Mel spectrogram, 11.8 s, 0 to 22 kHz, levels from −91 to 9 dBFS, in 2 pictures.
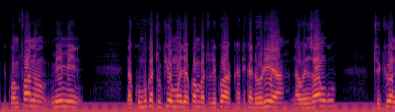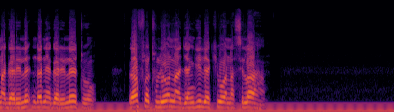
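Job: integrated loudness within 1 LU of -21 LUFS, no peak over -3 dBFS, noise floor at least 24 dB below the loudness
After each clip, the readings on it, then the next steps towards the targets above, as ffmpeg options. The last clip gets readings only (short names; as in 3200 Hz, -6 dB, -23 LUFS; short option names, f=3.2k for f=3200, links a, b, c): hum 60 Hz; harmonics up to 300 Hz; hum level -37 dBFS; loudness -28.5 LUFS; peak -15.5 dBFS; loudness target -21.0 LUFS
-> -af "bandreject=f=60:t=h:w=6,bandreject=f=120:t=h:w=6,bandreject=f=180:t=h:w=6,bandreject=f=240:t=h:w=6,bandreject=f=300:t=h:w=6"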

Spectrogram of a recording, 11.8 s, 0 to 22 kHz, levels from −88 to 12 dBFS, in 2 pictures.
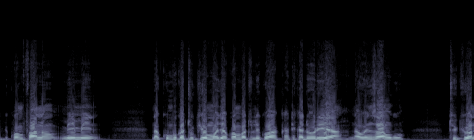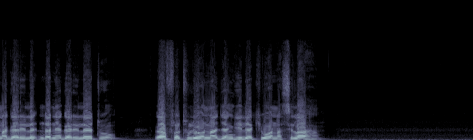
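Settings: hum none; loudness -28.5 LUFS; peak -15.5 dBFS; loudness target -21.0 LUFS
-> -af "volume=7.5dB"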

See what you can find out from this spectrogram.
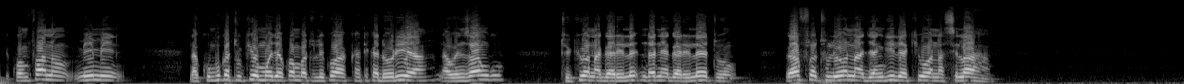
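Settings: loudness -21.0 LUFS; peak -8.0 dBFS; noise floor -55 dBFS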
